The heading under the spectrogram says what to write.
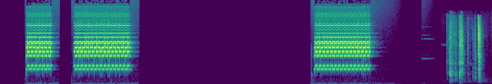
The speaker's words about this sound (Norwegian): En dag ringer telefonen.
